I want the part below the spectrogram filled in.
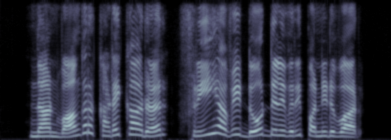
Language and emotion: Tamil, happy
